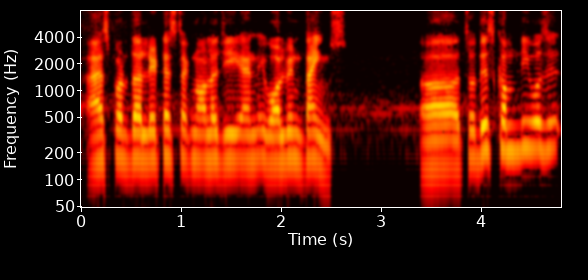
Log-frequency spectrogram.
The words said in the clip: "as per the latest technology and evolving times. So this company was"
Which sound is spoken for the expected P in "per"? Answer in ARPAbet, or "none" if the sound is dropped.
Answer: F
